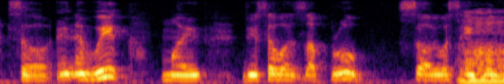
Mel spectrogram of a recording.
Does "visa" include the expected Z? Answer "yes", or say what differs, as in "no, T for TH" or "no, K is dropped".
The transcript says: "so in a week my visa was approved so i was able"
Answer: no, S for Z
